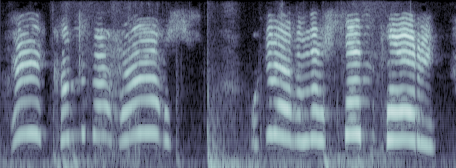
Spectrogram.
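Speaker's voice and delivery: put-on very high girly invitation; put-on girl voice. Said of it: "be the voice of the chick".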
